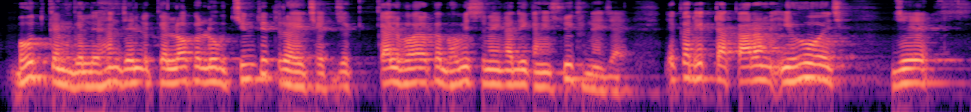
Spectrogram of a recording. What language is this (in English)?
Maithili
